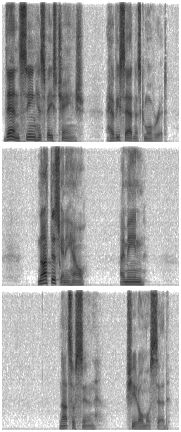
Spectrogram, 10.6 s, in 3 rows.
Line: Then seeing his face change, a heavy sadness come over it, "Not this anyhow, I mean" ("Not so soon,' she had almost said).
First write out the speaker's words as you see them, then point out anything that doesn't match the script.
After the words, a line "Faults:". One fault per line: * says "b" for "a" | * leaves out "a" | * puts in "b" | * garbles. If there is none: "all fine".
Then seeing his face change, a heavy sadness come over it, "Not this anyhow, I mean" ("Not so soon,' she had almost said).
Faults:
all fine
